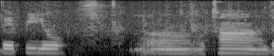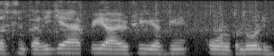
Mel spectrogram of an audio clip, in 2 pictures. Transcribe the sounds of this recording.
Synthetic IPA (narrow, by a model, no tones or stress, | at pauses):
d̪eːpiːoː | ʊt̪ʰːãːd̪əɾʃənkəɾiːɡɛːpiːaːeːʈʰiːəɡẽːkoːlkənoːliː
